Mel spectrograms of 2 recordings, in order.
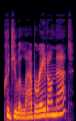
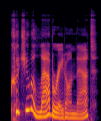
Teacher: The rising version sounds genuinely curious and open. The flatter version can sound slightly more like an instruction or even mild impatience, depending on context. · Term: rising intonation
